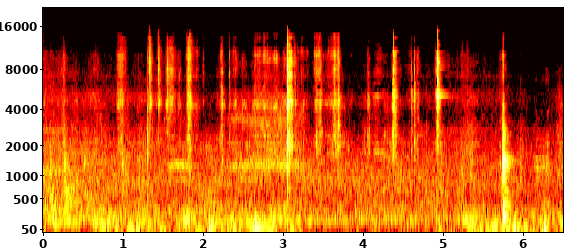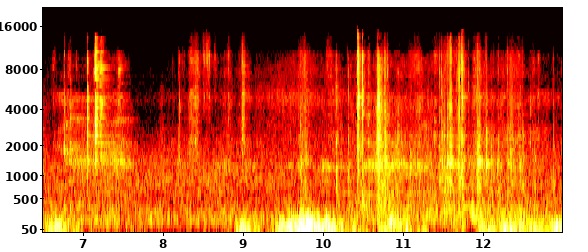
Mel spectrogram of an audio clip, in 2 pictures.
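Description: Light clicks and metallic scrapes as the round spring cover of a carburettor's automatic choke is handled and turned, with a sharper click about six seconds in and a louder low rumble about ten seconds in.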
